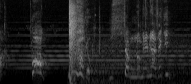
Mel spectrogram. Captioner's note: Shouting In Korean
